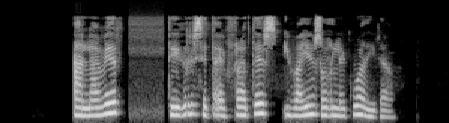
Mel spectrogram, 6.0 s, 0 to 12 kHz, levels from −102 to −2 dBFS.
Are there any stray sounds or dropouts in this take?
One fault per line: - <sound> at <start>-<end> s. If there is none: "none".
none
